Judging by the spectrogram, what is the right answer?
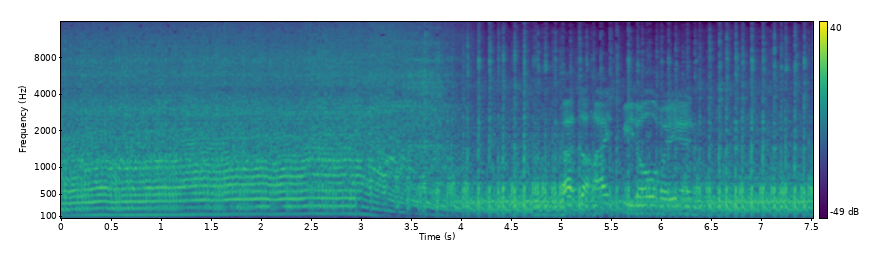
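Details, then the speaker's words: Echo CS-330T top-handle chainsaw that had not run in years, test run: high two-stroke buzz drops off, then crackles and burbles unevenly; old gas suspected, plans to change the fuel; rough running. "sounds better it's got a clearer throat but it might be old gas"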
